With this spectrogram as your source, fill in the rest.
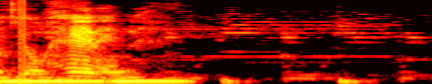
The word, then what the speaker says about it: Yohanan: So the name was Yohanan.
